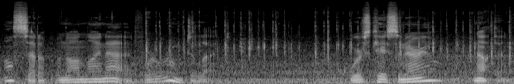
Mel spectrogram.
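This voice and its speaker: A man's voice: fairly low pitch, sing-song, a little slow, noisy background. A man playing a jaded, cynical office worker who narrates an audio drama in a weary, sardonic, profane way.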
